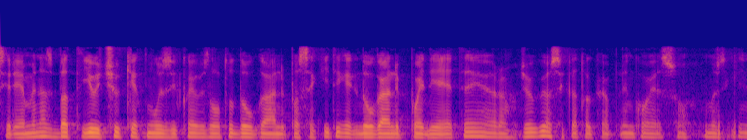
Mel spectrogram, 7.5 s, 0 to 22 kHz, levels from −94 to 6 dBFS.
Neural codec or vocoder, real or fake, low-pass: codec, 16 kHz, 2 kbps, FunCodec, trained on LibriTTS, 25 frames a second; fake; 5.4 kHz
